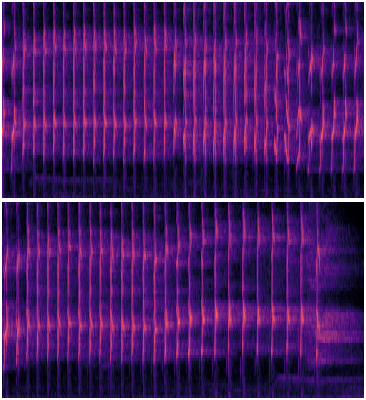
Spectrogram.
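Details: Extended "ngekek" chattering from a lovebird, a song used to get other lovebirds singing: a long unbroken run of quick, harsh high notes, dropping slightly in pitch midway and ending abruptly near the close.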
